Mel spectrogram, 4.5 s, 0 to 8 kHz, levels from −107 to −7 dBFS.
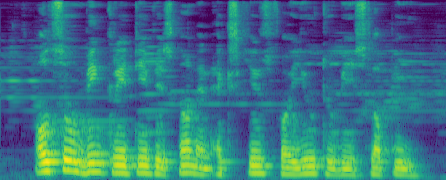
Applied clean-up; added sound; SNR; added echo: classical method log-MMSE.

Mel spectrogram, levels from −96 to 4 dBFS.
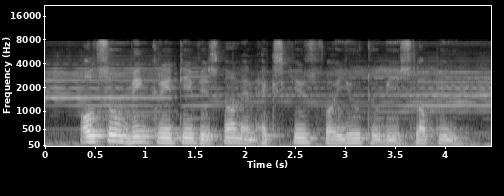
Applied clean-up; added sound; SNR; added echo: none; Harmonica; 17 dB; none.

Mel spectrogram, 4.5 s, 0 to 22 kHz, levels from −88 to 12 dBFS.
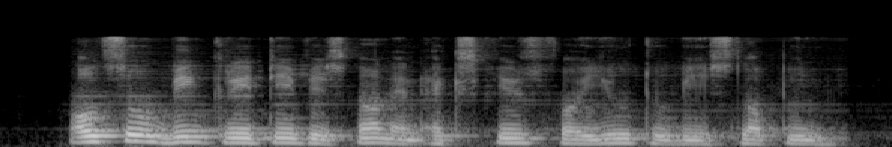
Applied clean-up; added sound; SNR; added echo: neural separator model SepFormer DNS4.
